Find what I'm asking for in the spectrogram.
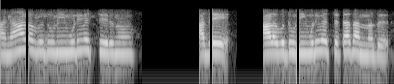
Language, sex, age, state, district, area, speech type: Malayalam, female, 30-45, Kerala, Palakkad, urban, conversation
